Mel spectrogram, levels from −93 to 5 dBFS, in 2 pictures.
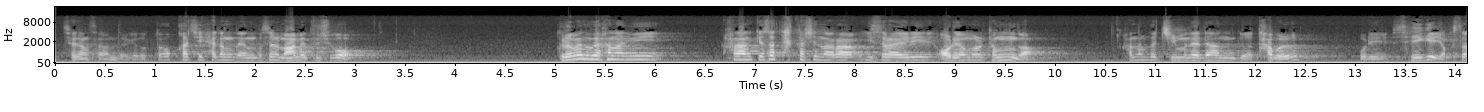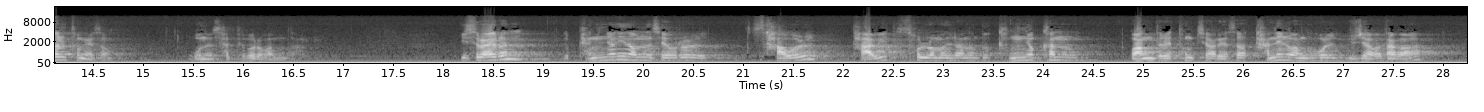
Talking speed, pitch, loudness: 270 characters per minute, 160 Hz, -18 LUFS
